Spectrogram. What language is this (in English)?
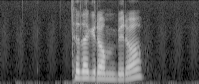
Norwegian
